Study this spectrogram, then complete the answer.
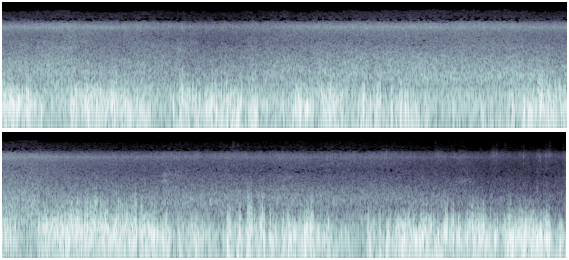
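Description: Strong wind roars steadily across an exposed mountain trail near Lac de Gaube in the Pyrenees, buffeting the microphone with loud, continuous gusts and low rumble throughout, with no voices.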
